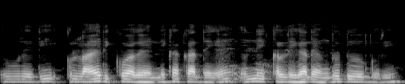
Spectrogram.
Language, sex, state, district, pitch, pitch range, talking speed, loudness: Chakma, male, Tripura, Dhalai, 120 Hz, 115-130 Hz, 235 wpm, -15 LUFS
